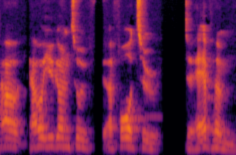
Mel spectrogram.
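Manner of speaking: put-on thick, heavy Dutch accent, slow. Recalling telling Opa about a new dog, imitating Opa's thick Dutch accent. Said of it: "His thick Dutch accent".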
